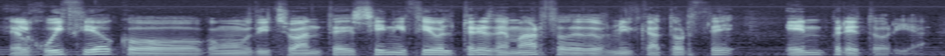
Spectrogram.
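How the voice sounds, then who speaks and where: A man's voice: fairly low pitch, lively intonation, fairly quick, bright, forceful tone. A man with an accent from Spain hosting a panel discussion about crime. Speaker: radio show host.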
